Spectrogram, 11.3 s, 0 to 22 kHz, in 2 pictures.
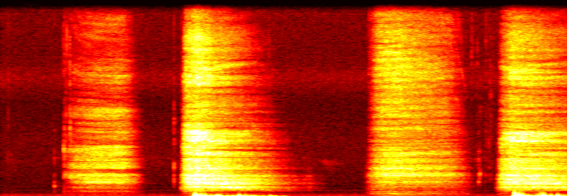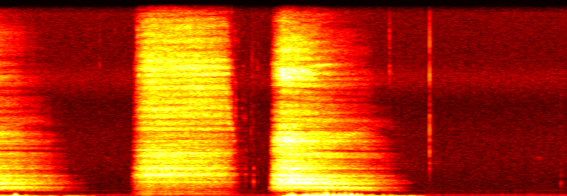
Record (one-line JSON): {"exhalation_length": "11.3 s", "exhalation_amplitude": 2962, "exhalation_signal_mean_std_ratio": 0.5, "survey_phase": "alpha (2021-03-01 to 2021-08-12)", "age": "18-44", "gender": "Female", "wearing_mask": "No", "symptom_new_continuous_cough": true, "symptom_onset": "6 days", "smoker_status": "Never smoked", "respiratory_condition_asthma": false, "respiratory_condition_other": false, "recruitment_source": "REACT", "submission_delay": "2 days", "covid_test_result": "Negative", "covid_test_method": "RT-qPCR"}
